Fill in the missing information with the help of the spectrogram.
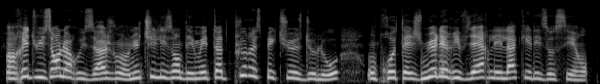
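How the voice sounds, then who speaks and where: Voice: high voice, a little fast, fairly bright tone, no echo, studio quality. A child reading a scripted radio presentation as a young presenter. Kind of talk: scripted radio quiz presentation, read aloud.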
